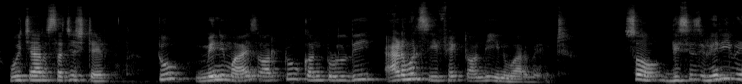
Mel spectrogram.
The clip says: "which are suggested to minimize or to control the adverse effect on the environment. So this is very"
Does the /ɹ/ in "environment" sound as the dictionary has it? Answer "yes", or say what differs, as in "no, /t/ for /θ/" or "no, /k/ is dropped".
yes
